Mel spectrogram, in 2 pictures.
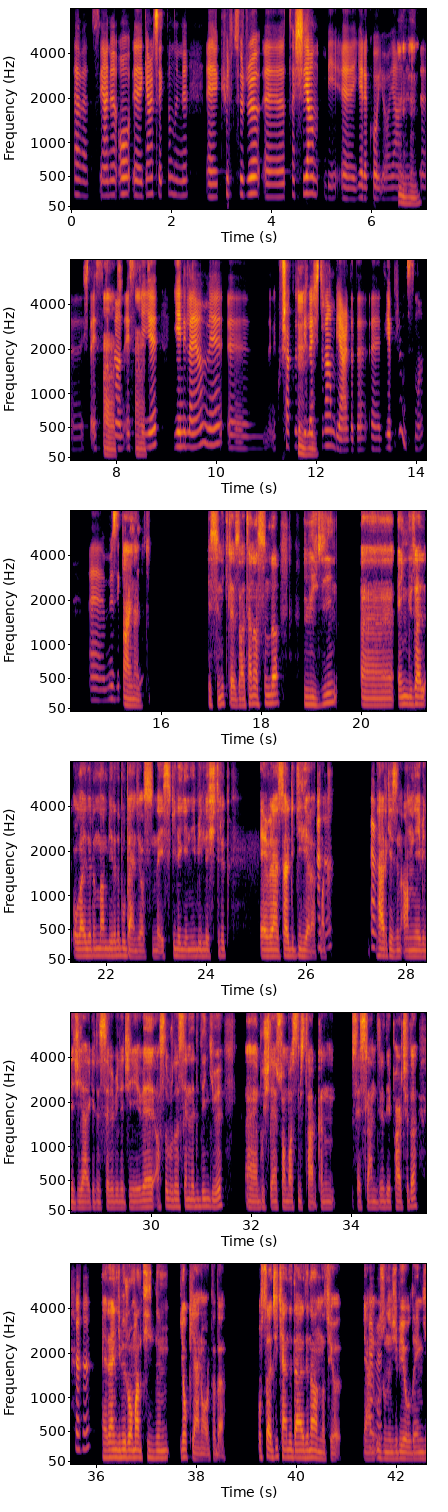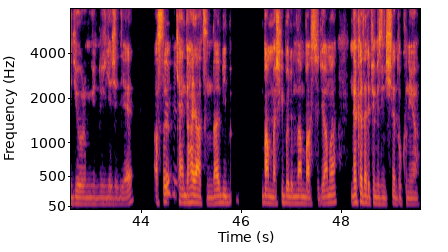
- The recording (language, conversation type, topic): Turkish, podcast, Bir şarkıyı sevmeni genelde ne sağlar: sözleri mi, melodisi mi?
- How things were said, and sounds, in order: other background noise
